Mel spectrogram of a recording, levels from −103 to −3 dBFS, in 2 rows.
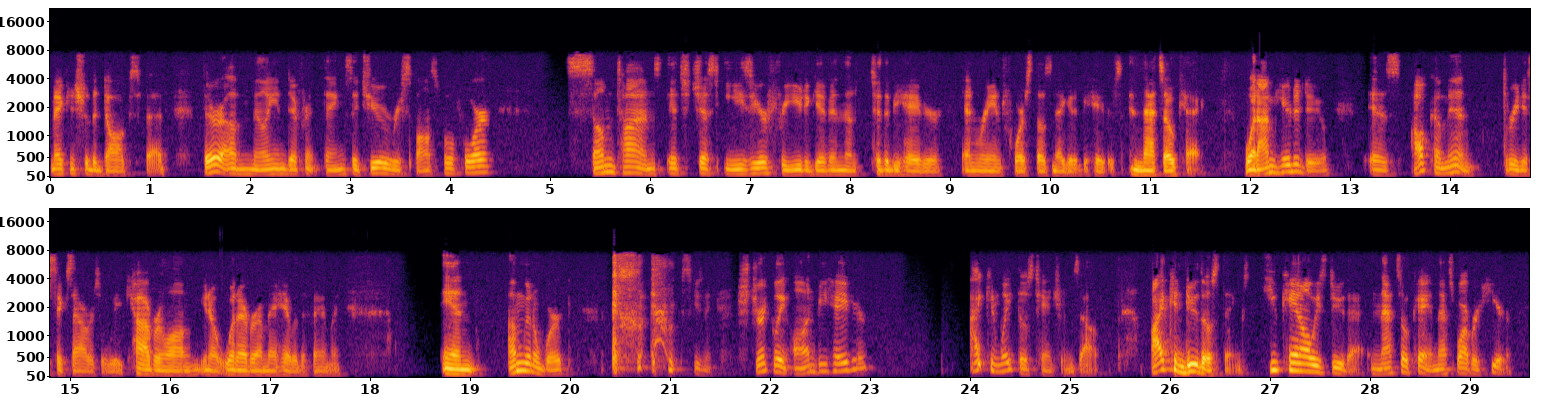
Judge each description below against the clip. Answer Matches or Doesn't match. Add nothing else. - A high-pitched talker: Doesn't match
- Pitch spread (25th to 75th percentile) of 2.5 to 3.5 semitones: Doesn't match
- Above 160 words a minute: Matches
